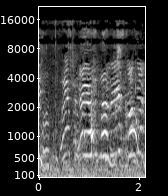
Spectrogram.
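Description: Children's voices at play: a run of short, high-pitched shouts and calls with no clear words.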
